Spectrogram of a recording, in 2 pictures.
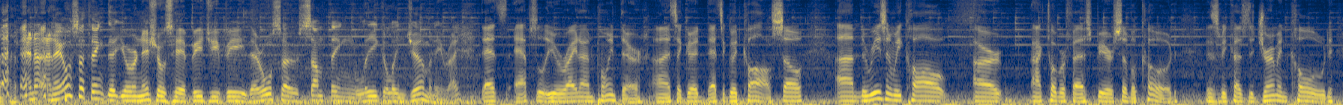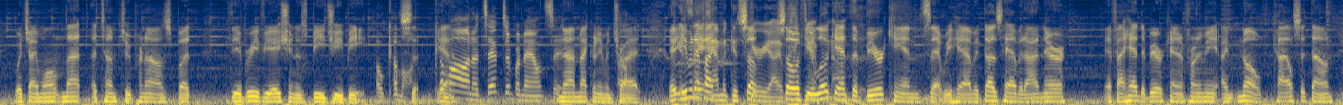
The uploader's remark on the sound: Pubcast from The Brit and Yankee. It was beautiful Fall weather when we headed down to Tinley Park to record our latest episode outside in a beer garden. We're at Banging Gavel Brews.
